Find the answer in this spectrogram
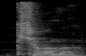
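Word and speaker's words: Kshama (क्षमा): Then the next one is called kshama, K-S, diacritical mark, Uchi, A-M-A, Kshama. It could be pronounced Kama also, in different pronunciations of Sanskrit.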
